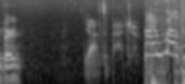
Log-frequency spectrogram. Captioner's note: whispering shamefully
